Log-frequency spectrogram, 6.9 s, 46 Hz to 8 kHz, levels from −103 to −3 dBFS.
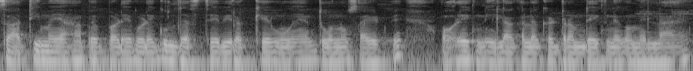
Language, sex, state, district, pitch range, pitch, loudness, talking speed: Hindi, male, Jharkhand, Jamtara, 90-95 Hz, 95 Hz, -37 LUFS, 225 wpm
